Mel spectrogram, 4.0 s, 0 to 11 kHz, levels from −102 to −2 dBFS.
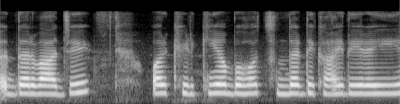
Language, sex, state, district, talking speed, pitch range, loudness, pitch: Hindi, female, Jharkhand, Ranchi, 135 wpm, 235-245 Hz, -17 LUFS, 240 Hz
